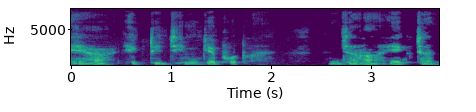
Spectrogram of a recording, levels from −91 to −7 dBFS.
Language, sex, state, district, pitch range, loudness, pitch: Chhattisgarhi, male, Chhattisgarh, Raigarh, 130-145 Hz, -30 LUFS, 135 Hz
